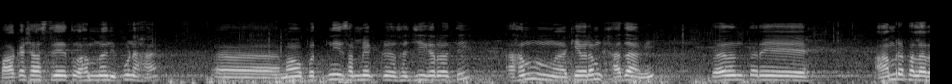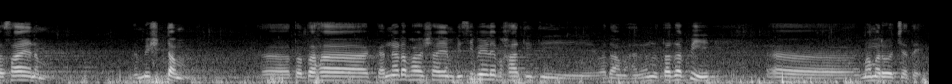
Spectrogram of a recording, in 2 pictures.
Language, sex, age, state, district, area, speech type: Sanskrit, male, 45-60, Karnataka, Udupi, urban, spontaneous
